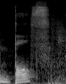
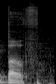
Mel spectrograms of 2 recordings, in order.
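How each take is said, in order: First: It is said with an L sound. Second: It is said without an L sound. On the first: The speaker calls it wrong. "used to say both" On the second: The speaker calls it right. "Now I say both"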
